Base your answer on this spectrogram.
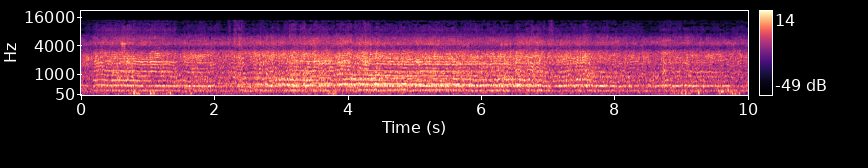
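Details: Bees attacking an Asian hornet that is dying: a steady, dense droning hum with layered harmonic tones, unbroken and even in loudness throughout.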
